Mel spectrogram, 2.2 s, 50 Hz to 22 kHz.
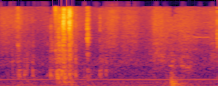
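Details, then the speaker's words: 2005 Ford Escape 2.3 L four-cylinder struck by lightning, key-on after PCM programming: thin steady fuel pump prime drone under a few clicks; pump sounds rough, may need replacement. "And you hear the fuel pump doesn't sound too good on this one. So may need a fuel pump."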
